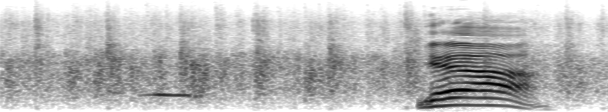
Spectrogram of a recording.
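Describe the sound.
Steady crowd applause given to Christ fills the whole clip, a dense wash of clapping, and near the end a single loud voice lets out a rising-and-falling shout over it.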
